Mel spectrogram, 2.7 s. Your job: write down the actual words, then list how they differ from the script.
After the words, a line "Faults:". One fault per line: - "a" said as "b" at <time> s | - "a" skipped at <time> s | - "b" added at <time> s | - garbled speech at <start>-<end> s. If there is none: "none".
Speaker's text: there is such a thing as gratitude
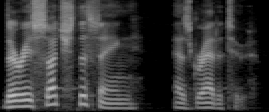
there is such the thing as gratitude
Faults:
- "a" said as "the" at 0.7 s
